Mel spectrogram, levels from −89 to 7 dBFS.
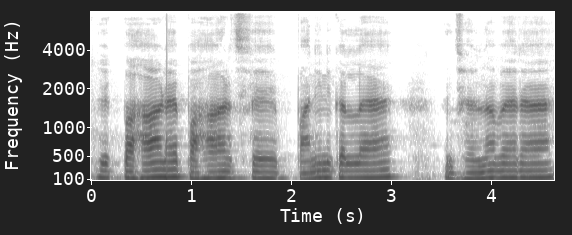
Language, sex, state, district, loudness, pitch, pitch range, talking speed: Hindi, male, Jharkhand, Sahebganj, -29 LUFS, 125 Hz, 115-125 Hz, 170 wpm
